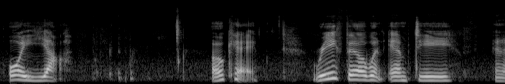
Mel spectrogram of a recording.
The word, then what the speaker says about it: olla: amount of water to your plants as needed pronounced Oya okay refill when empty and it has in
